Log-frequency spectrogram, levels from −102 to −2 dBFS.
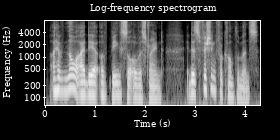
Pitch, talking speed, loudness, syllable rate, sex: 120 Hz, 180 wpm, -18 LUFS, 5.5 syllables/s, male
